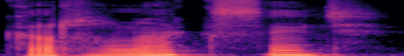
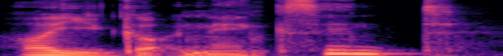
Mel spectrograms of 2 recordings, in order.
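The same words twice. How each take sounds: First: Higher Kiwi echo, rising; New Zealand accent. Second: Kiwi vowels, rising question; New Zealand accent. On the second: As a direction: ask it in put-on New Zealand. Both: Shown as a demonstration. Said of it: "Kiwi I can do is".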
